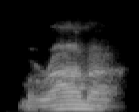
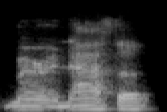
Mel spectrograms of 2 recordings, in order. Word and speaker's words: maranatha: We tend to pronounce that word Maranatha. It's Maranatha, but that's neither here nor there.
